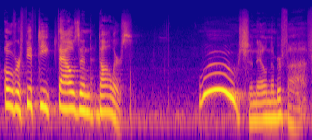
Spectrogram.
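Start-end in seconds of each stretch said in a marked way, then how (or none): 4.0-4.8 1 excited whoop. Real, not acted. Reacting to perfume price.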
